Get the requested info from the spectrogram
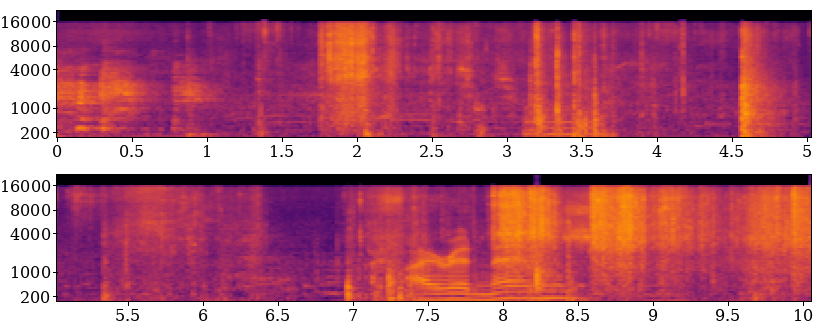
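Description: Indistinct voices in a shop, with a single sharp knock about halfway through as a cardboard shoebox is set down on the counter, and papery rustling from tissue paper in a shoebox near the end.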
